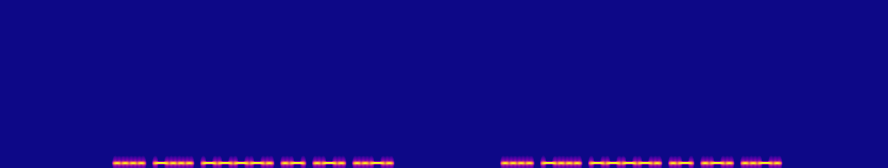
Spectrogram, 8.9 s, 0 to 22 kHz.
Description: Morse code, heard as a keyed tone, about 30 wpm, 700 Hz. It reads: HB9ARF HB9ARF
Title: Call Signs Repeated 3x - 30wpm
